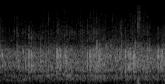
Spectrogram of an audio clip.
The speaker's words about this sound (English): Just, I mean, yeah, you can give him an applause. Yeah.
